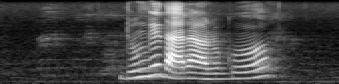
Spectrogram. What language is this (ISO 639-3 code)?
nep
